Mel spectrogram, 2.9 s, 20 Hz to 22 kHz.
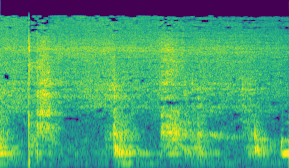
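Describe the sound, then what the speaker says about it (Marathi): Grated carrot halwa being stirred in a pan with ghee, a soft scraping and sizzling texture that swells and fades in slow repeated strokes, close and steady, with no talking. "आणि याला 5 मिनिट छान हलवत राहायचं आहे।"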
